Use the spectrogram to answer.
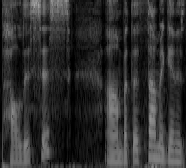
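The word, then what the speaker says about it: pollicis: them so you see the p-o-l-l-i-c-i-s those are attached with that thumb and i believe i'm pronouncing it wrong but paulis but the thumb again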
